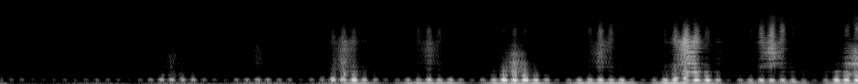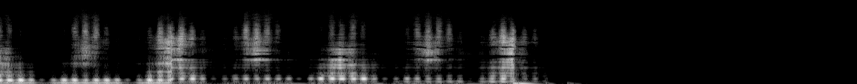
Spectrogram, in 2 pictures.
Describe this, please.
A trance Fx.
Dance, Fx, Processed, Trance, Psytrance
